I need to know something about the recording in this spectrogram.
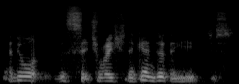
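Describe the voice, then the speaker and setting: A man from the UK, chatting his way through the news on a livestream, rambling and tossing in tag questions, his voice going hoarse. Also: a little high, fast. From United Kingdom. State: losing his voice. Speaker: livestream host. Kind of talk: casual commentary on news.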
